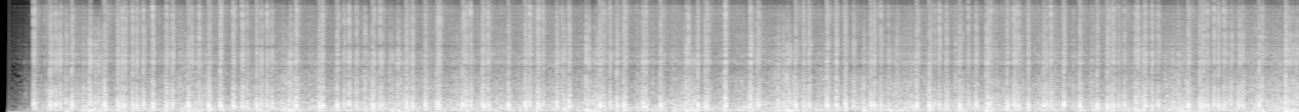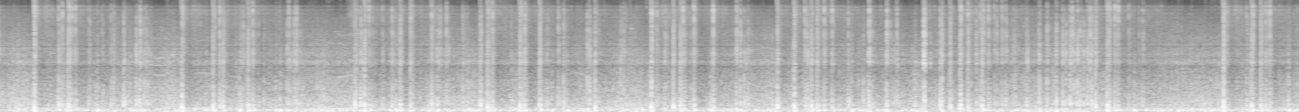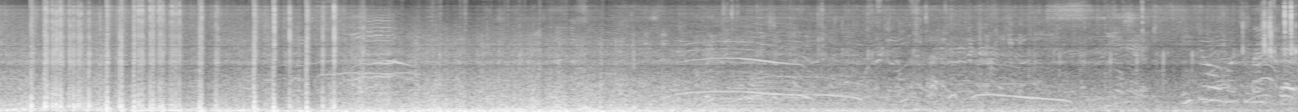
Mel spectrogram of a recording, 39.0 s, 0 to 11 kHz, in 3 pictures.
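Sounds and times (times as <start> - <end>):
fireworks bangs and crackles: 0.2 - 38.9.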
